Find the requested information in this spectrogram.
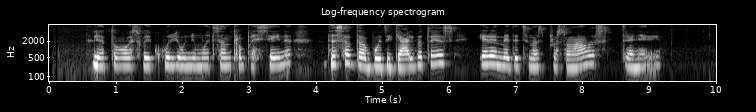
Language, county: Lithuanian, Vilnius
